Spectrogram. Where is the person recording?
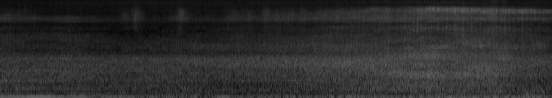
on a street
